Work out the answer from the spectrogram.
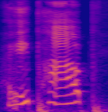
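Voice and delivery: a high, sheepish hey to dad; Lenny greeting. Retold or imitated. Lenny greeting his father.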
